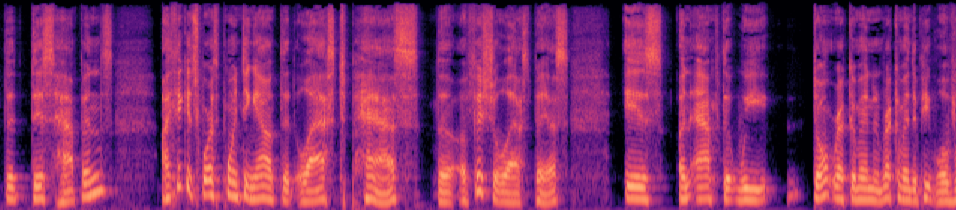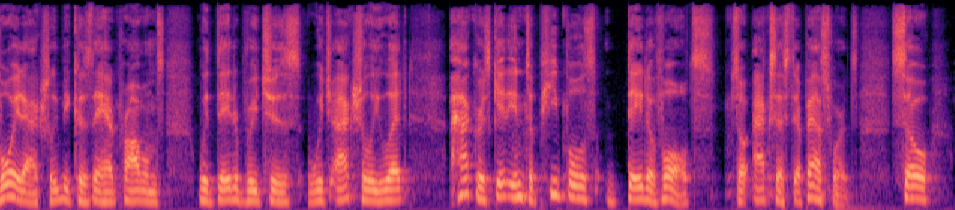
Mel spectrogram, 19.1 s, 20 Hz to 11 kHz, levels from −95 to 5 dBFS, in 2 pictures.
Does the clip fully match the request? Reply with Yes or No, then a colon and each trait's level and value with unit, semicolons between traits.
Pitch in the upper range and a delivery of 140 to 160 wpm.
No: low, 135 Hz; average, 150 wpm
